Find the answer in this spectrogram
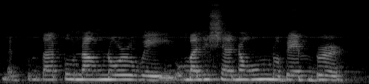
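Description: Somewhat breathy, a woman speaks fairly slowly with a fairly high pitch. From Philippines. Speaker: overseas worker vlogger, caregiver. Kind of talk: personal vlog monologue.

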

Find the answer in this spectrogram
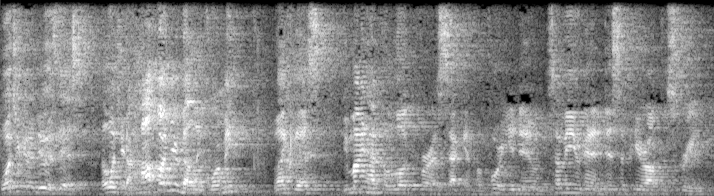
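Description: Noticeable background noise and audible room echo are present. Through them a man speaks at a very fast pace. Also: ordinary pitch variation, hardly any pauses. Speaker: karate instructor. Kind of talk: live class coaching instructions. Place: gym. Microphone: earbuds.

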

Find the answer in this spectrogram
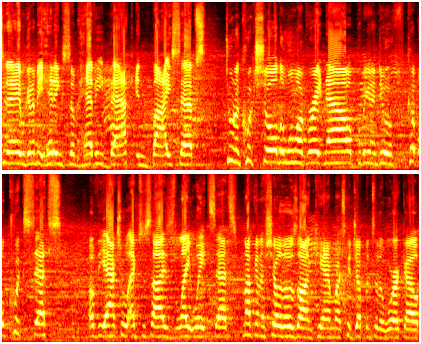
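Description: Against clear music in the background, a man speaks in a raised, projected voice with fairly even intonation. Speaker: fitness vlogger. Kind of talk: tutorial. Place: gym.

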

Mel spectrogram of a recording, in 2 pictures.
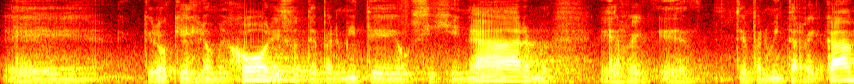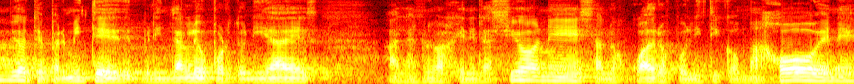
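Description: A man talks at a fairly slow pace with a fairly low pitch. His pitch variation is ordinary, and light background noise can be heard. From Argentina, Santa Fe province. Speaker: provincial legislator; interviewee. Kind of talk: casual interview over a meal. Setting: restaurant. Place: cafe.

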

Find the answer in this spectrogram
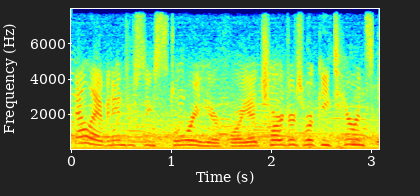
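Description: There is noticeable background noise. A woman speaks in a high voice. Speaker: sideline reporter.

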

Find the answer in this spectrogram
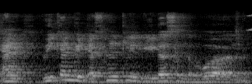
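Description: At a fairly quick pace, a man talks over light background noise, with audible room echo. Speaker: speaker. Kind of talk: inspirational talk. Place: hall.

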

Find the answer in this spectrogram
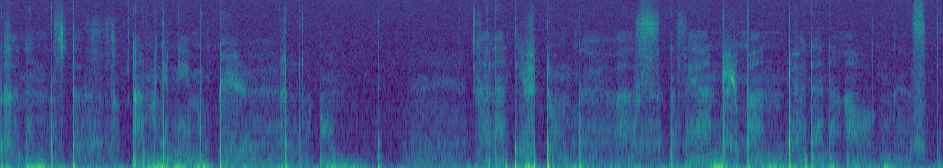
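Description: A woman whispering at a very slow pace. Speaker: ASMR creator. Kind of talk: casual chat and whispered guided story. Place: home room. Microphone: studio mic.

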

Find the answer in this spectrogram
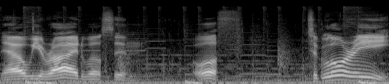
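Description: A man talks at a very slow pace while music sounds in the background. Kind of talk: casual gameplay commentary. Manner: casual, rambling.

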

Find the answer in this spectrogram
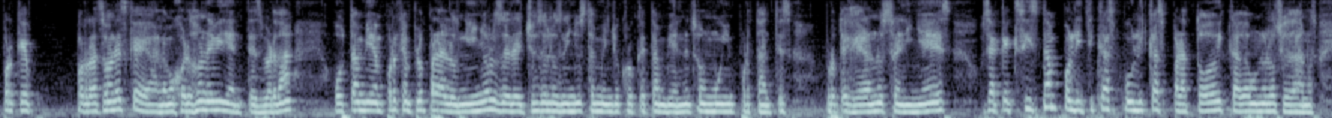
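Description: A woman talks at a fairly quick pace in a dark, mellow tone. Her loudness stays very even over light background noise. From Coahuila, Mexico. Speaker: political candidate; candidate. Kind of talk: studio interview. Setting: studio. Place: studio. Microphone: studio mic.

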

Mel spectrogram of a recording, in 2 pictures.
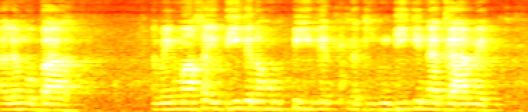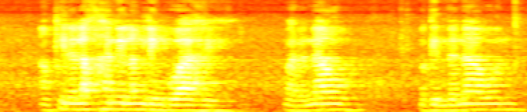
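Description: A man with a fairly high pitch talks at a fairly quick pace in a monotone, flat intonation, with audible room echo and light background noise. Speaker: spoken word poet. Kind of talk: spoken word poetry performance. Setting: live theater stage. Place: stage.

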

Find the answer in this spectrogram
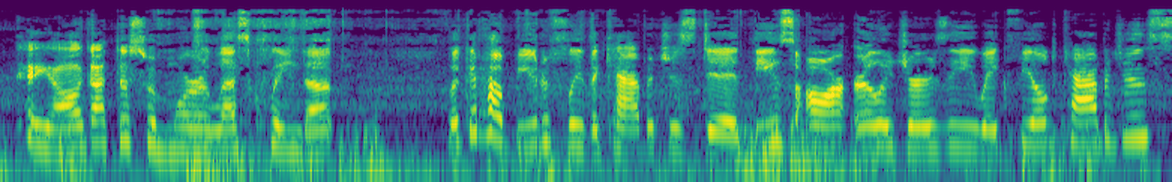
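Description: The talk runs at a fairly quick pace in a dry sound with no echo, with noticeable background noise. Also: woman. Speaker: home gardener vlogger. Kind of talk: casual vlog chat. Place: garden. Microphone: phone near.

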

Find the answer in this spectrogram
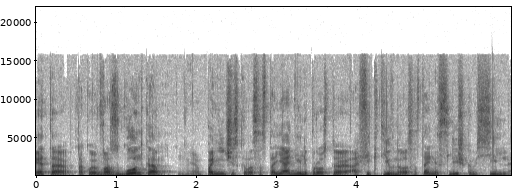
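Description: Over a quiet background, a man speaks at a moderate pace in a dark, mellow tone with lively intonation. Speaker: psychologist; guest. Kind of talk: self-help tutorial. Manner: calm, measured. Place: home room. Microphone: earbuds.

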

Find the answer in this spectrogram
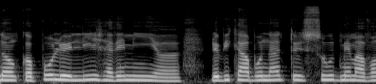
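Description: A woman's medium-pitched voice, dark and mellow yet clear and smooth, with little pitch movement.

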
